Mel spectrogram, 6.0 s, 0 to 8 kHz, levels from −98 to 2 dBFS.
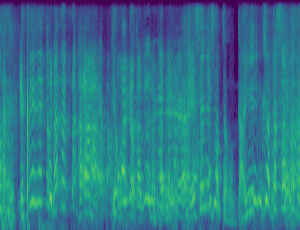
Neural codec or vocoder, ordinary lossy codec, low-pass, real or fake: codec, 16 kHz in and 24 kHz out, 0.6 kbps, FireRedTTS-2 codec; none; 7.2 kHz; fake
